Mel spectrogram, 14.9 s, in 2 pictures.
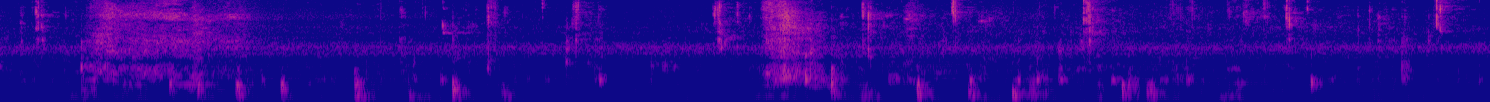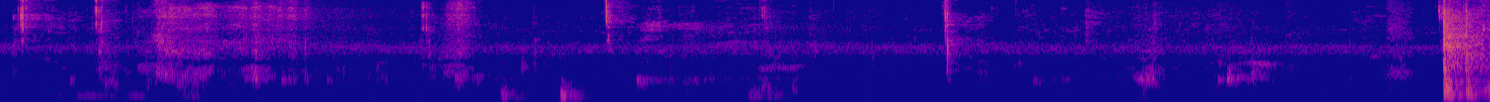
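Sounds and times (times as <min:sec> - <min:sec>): chewing with wet mouth clicks: 0:00.1 - 0:00.4, 0:02.1 - 0:11.4, 0:12.1 - 0:13.3.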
